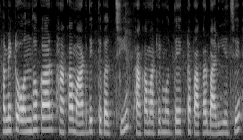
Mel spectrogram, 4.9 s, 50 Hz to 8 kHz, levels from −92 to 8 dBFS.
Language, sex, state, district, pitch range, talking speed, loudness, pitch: Bengali, female, West Bengal, Jhargram, 215-250 Hz, 170 wpm, -17 LUFS, 230 Hz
